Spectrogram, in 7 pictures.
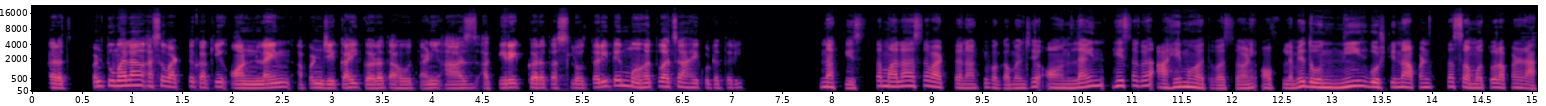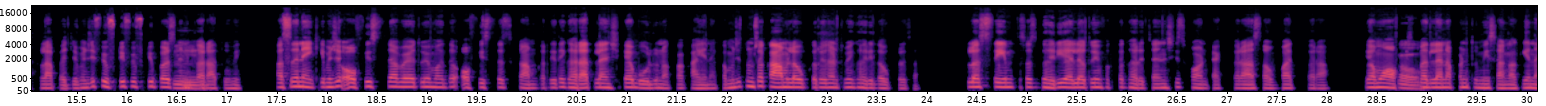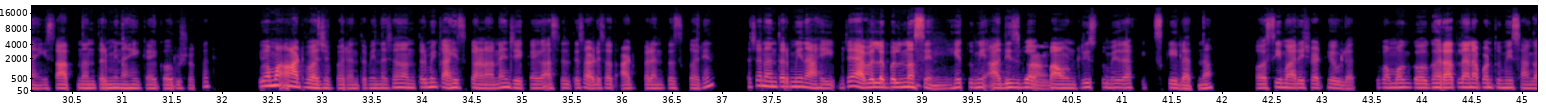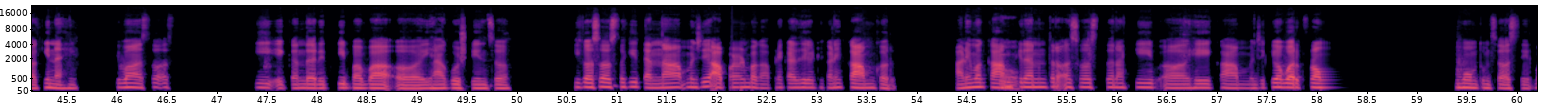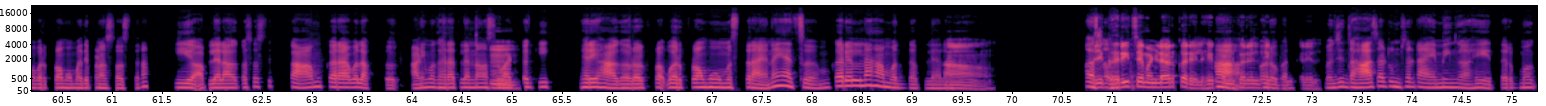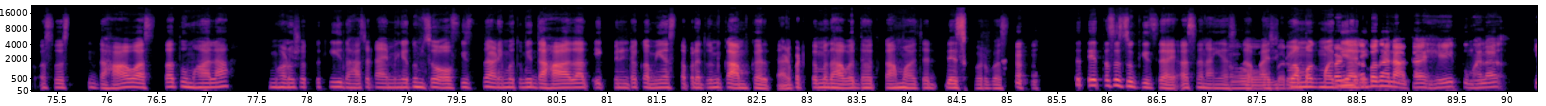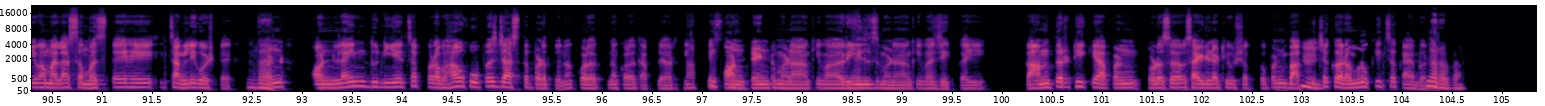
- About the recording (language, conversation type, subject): Marathi, podcast, ऑनलाइन आणि प्रत्यक्ष आयुष्यातील सीमारेषा ठरवाव्यात का, आणि त्या का व कशा ठरवाव्यात?
- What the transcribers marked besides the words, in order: other background noise; in English: "कॉन्टॅक्ट"; in English: "वर्क फ्रॉम"; in English: "होम"; in English: "वर्क फ्रॉम होममध्ये"; in English: "वर्क फ्रॉम होमचं"; tapping; chuckle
